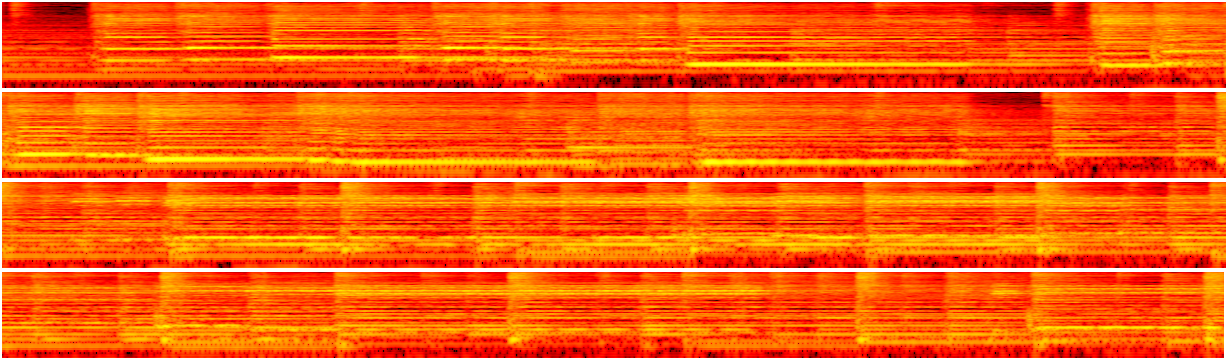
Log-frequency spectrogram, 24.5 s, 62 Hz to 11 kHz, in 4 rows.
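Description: Yamaha PSR-E423 keyboard playing its ballad sound, a continuous melodic passage of layered sustained notes and chords with accompaniment, steady and full throughout.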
